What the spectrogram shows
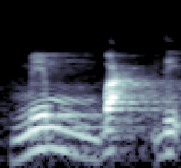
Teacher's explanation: tidak ada sama sekali suara Nun tapi tibalik jadi suara Mim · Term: ikqlab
